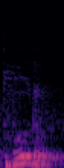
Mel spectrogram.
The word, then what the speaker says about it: 부르: 무리가 하만 앞에서 날과 달에 대하여 부르, 히브리 발음입니다.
